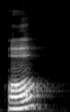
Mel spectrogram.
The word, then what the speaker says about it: ho: So ho, hai, ha, hanno.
